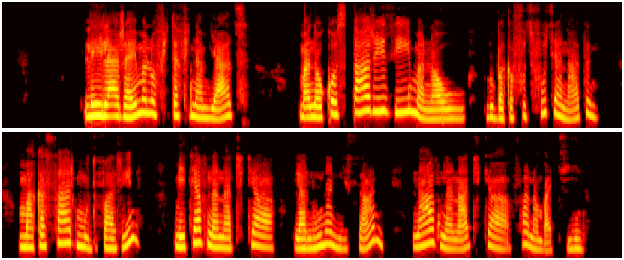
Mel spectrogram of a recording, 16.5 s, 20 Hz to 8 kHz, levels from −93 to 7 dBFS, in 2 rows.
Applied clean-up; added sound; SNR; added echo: none; none; none; none.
